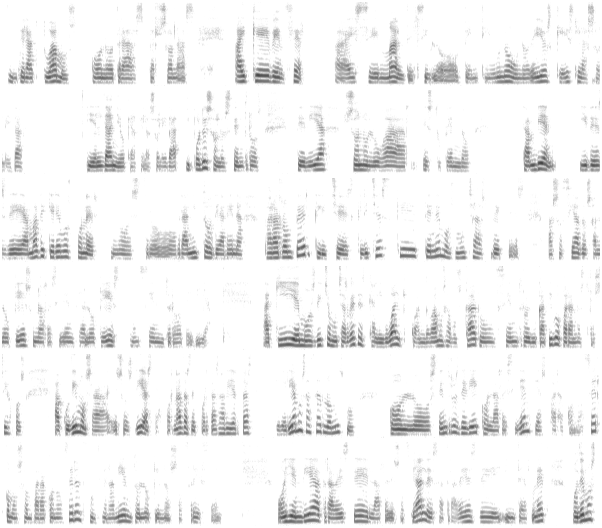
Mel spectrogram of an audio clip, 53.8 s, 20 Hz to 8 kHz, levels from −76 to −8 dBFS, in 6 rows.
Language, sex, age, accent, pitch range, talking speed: Spanish, female, 40-59, Spanish, 150-185 Hz, 155 wpm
